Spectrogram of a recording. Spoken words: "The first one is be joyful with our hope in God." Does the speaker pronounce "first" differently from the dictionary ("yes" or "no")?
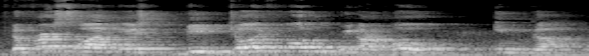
no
